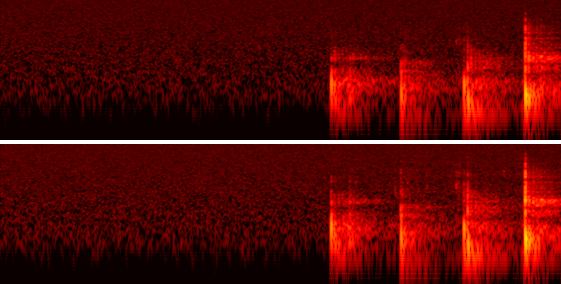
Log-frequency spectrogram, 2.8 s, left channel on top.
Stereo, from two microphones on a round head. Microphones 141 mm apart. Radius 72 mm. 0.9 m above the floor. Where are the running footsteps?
45° right (ahead or behind), 1.3 m; by 2.7 s 20° right (ahead or behind), 0.9 m.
